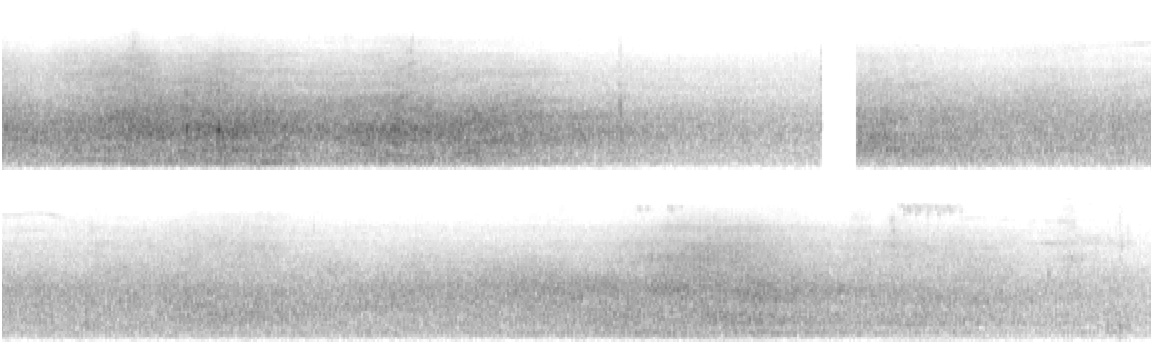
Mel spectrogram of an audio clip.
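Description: Street traffic noise from passing cars: a steady rush that swells a couple of seconds in and again near the end, with a brief dropout about eight seconds in.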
